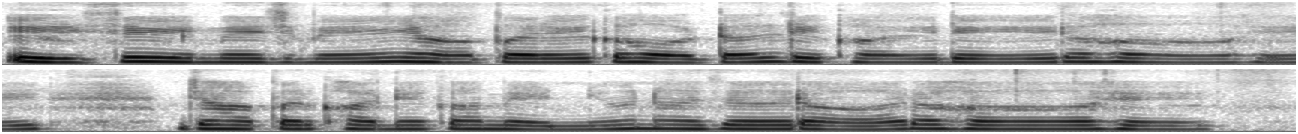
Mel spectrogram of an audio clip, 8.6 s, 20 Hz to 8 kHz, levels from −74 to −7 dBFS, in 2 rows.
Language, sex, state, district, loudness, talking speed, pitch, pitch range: Hindi, female, Rajasthan, Jaipur, -18 LUFS, 140 wpm, 175 Hz, 170-185 Hz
